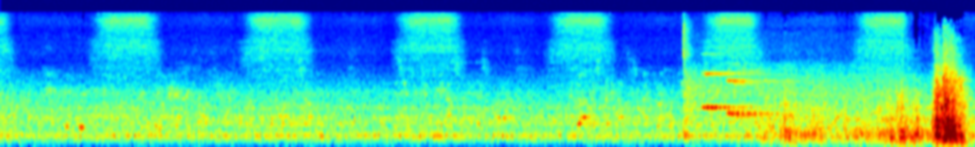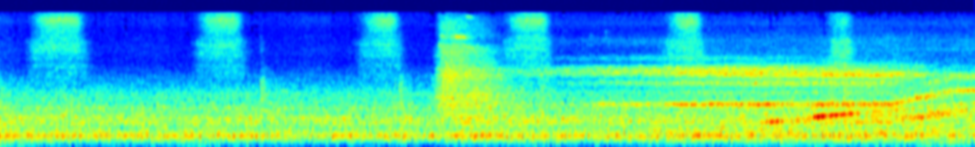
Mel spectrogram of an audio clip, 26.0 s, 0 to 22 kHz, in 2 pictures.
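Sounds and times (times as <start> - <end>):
sliding train doors closing: 9.1 - 13.2, 18.4 - 26.0
door slam: 12.3 - 13.0
short hiss: 18.2 - 20.3.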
